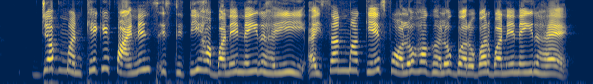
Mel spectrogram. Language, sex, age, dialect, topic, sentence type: Chhattisgarhi, female, 25-30, Eastern, banking, statement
